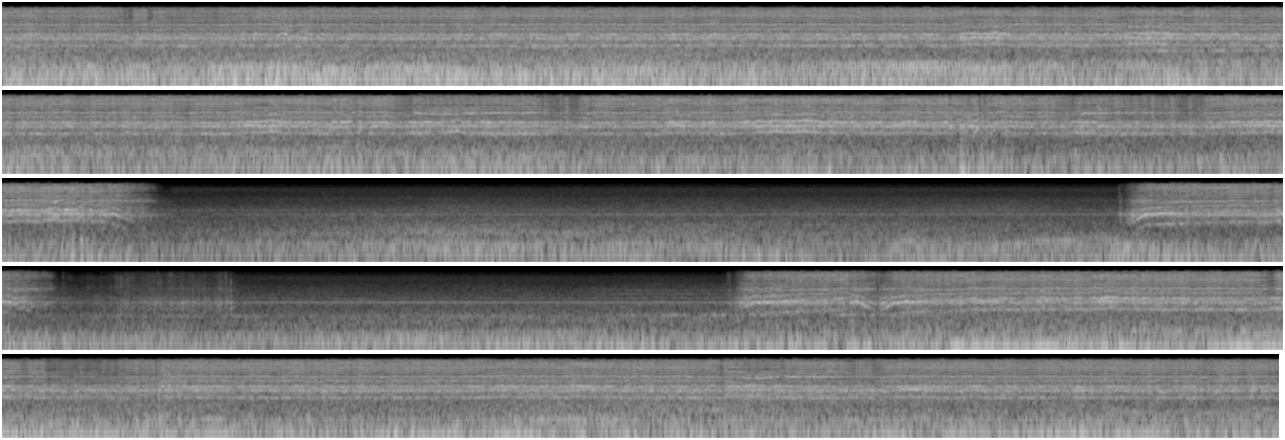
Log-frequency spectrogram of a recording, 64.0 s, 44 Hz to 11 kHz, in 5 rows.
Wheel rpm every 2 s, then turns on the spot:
160, 160, 160, 160, 160, 160, 160, 160, 160, 160, 160, 160, 160, 80, 0, 0, 0, 0, 80, 60, 10, 0, 10, 120, 160, 160, 170, 160, 160, 160, 160, 160.
38-42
